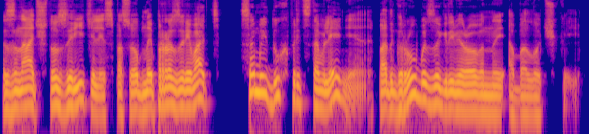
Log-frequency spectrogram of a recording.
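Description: A man voicing a grandiose male stage actor who speaks in slow, flowery, theatrical phrases. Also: fairly low pitch, sing-song, warm tone, no echo, studio quality, full character voice. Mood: gallant. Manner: flowery, drawn-out theatrical speech.

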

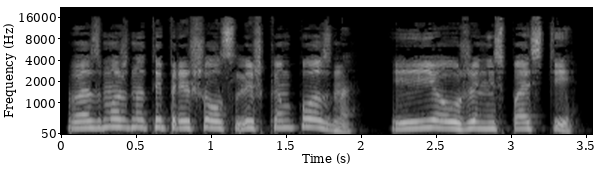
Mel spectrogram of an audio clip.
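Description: A man reading an audiobook and voicing an eerie young boy carrying a knife, in a calm, ominous way. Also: sits high, moderate pace, dry recording, studio quality, pitched above the performer's own voice, lightly acted. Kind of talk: audiobook character voice.

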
